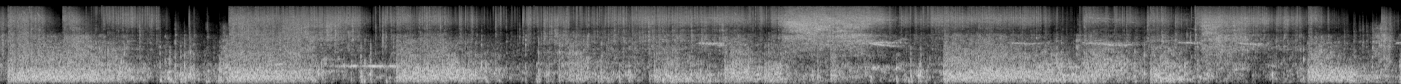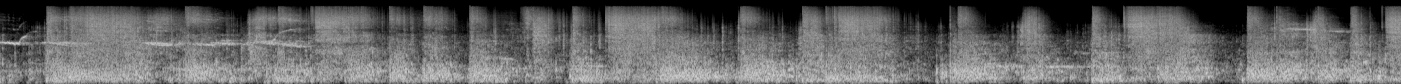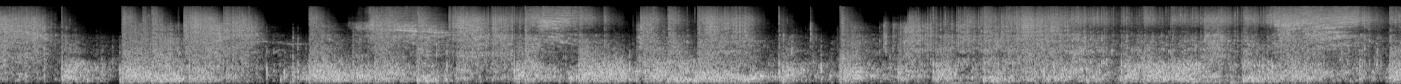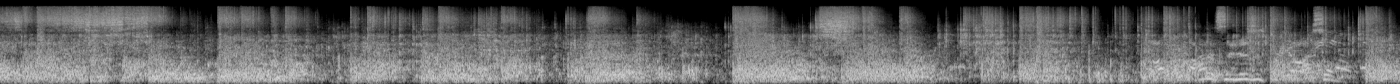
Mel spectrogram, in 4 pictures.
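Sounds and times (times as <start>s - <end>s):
fireworks bangs and crackling: 0.0s - 56.0s
firework whistles: 2.3s - 5.2s, 6.2s - 13.2s, 13.8s - 18.2s, 26.6s - 28.6s, 29.5s - 35.6s, 37.0s - 44.4s, 50.2s - 50.8s.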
